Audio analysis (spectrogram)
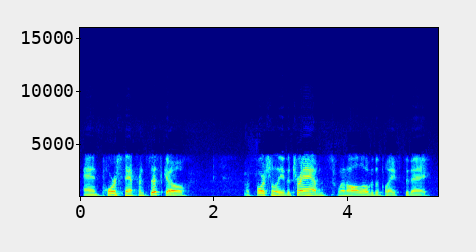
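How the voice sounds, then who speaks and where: A man's voice: fairly high pitch, lively intonation, moderate pace, narrow, tinny audio. A man giving his opinion as a guest in a casual group film review, heard over a thin internet call.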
